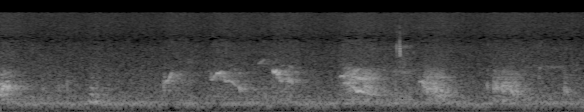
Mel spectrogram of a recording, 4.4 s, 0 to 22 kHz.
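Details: Three female Labrador retriever puppies, about 3 weeks old and just beginning to walk, give thin, squeaky whimpers that rise and fall in quick succession.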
